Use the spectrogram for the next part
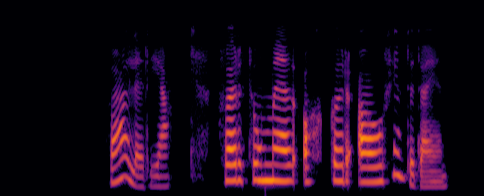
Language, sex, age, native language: Icelandic, female, 40-49, Polish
